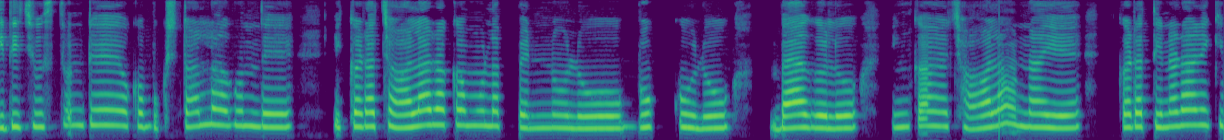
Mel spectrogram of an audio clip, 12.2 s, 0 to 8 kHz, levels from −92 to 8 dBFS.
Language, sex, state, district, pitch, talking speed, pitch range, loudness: Telugu, female, Andhra Pradesh, Anantapur, 290 Hz, 110 wpm, 270-315 Hz, -17 LUFS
